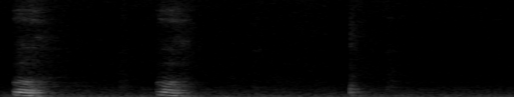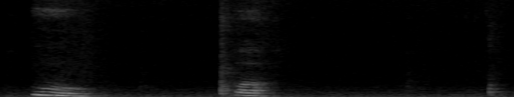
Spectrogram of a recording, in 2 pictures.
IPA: ʊ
